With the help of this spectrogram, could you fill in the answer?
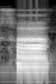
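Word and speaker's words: خاء: হা, খ, খ, ভিতর থেকে একটা বাতাস চলে আসবে, খ, এক আলিফ পরিমাণ টান হবে।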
